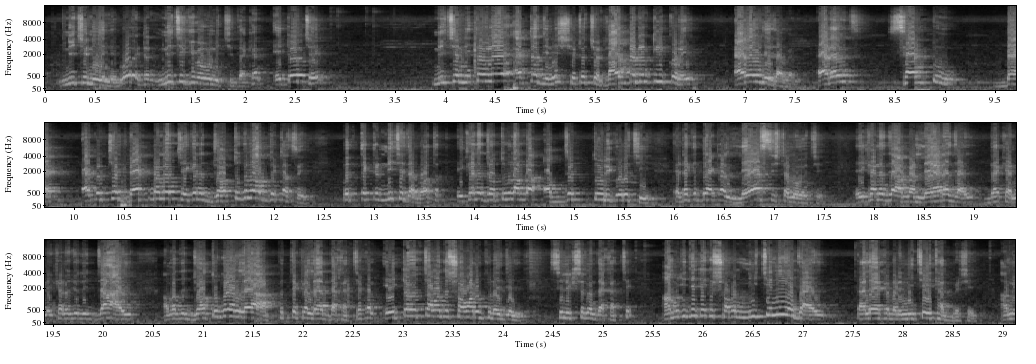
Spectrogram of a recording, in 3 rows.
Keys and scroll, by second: 0.4 ctrl+shift+[, 1.2 ctrl+z.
